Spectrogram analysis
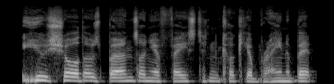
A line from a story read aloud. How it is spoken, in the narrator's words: June asked dryly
